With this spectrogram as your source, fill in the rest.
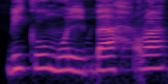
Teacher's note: بِكُمُ الْبَحْرَ، ہا کے مخرج کو بہت توجہ کے ساتھ پڑھیے، بہت اچھے سے نرمی کے ساتھ ادا کیجئے۔ اور را کے اوپر زبر ہے، اس را کو پر پڑھا جائے گا۔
